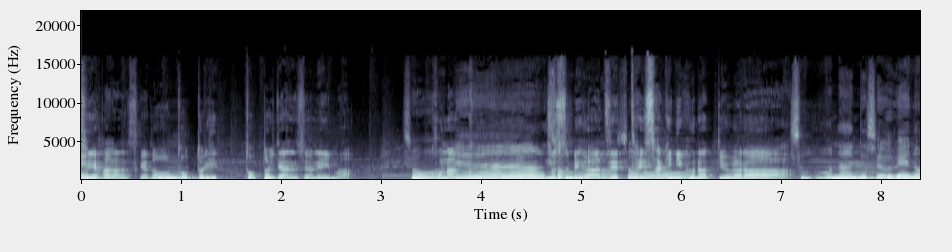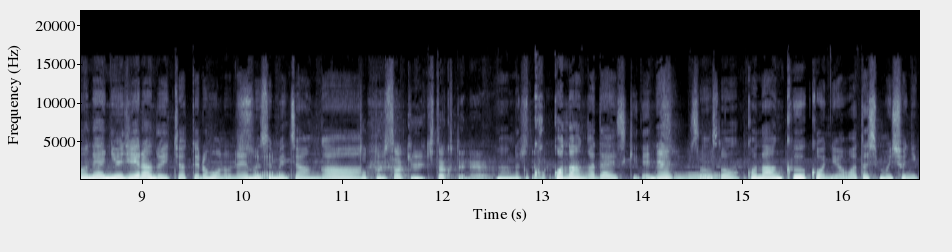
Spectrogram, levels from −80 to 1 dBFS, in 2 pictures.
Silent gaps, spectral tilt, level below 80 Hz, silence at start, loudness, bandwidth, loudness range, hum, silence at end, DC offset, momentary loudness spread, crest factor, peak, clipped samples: none; -6.5 dB/octave; -48 dBFS; 0 s; -14 LUFS; 16 kHz; 6 LU; none; 0 s; under 0.1%; 9 LU; 12 dB; 0 dBFS; under 0.1%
